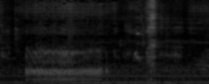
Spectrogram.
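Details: Pet Maltese Dubu, fed cucumber, boiled cabbage and pear yet still pleading beneath the table at mealtime; one drawn-out, tonal moaning vocalisation about a second long, like talking back, then a woman's Korean speech.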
